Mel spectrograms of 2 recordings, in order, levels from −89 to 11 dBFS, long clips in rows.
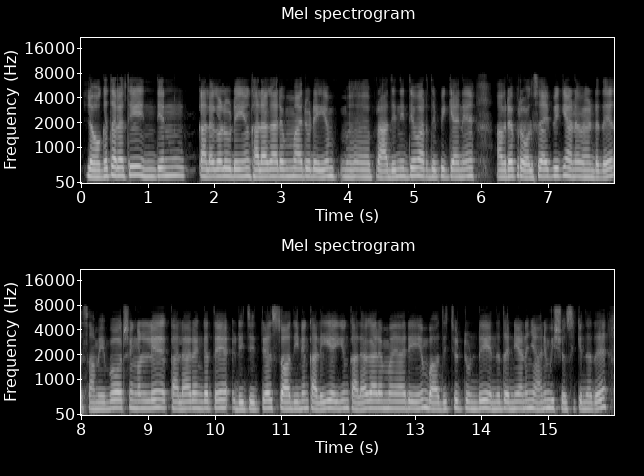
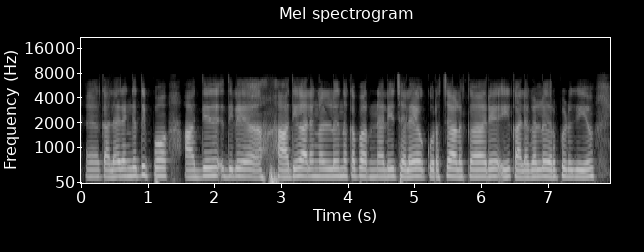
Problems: none marked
